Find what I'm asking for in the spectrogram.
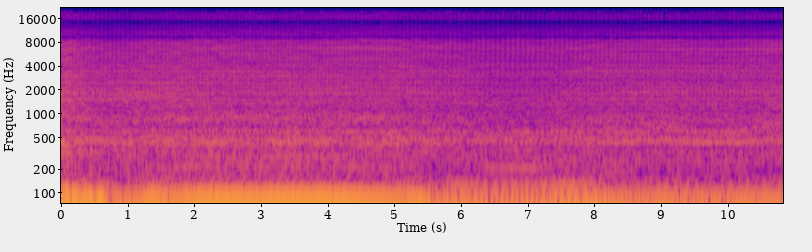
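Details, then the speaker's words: MG TF petrol engine on first start after head gasket, water pump and timing belt replacement, unused five or six weeks, idles with loud fast rattly tappet tapping until oil circulates; gone after about 10 minutes. "And just a quick note to say the horrendous tappity noise your tapping noise you can hear when I start the engine up. Uh that was the tapets."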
